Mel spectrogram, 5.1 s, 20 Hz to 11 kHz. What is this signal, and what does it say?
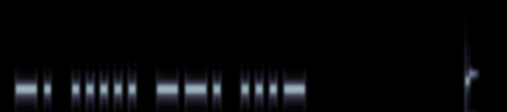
Morse code, heard as a keyed tone, about 17 wpm, 700 Hz. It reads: N5GV
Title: USA Call Signs - 4 Characters - 4x Character Spacing - 17wpm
